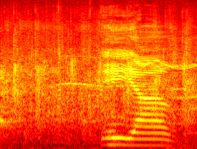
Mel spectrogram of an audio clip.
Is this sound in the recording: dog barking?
no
